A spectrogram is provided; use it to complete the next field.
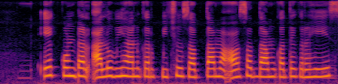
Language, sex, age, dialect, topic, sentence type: Chhattisgarhi, female, 25-30, Northern/Bhandar, agriculture, question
